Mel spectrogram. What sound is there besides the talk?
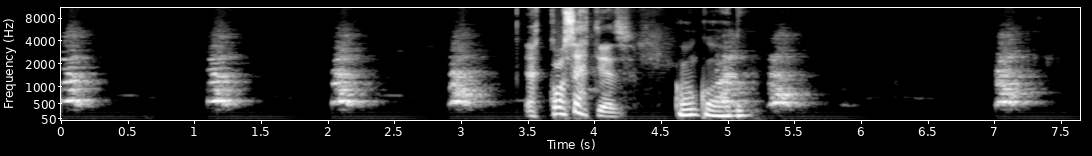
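dog barking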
